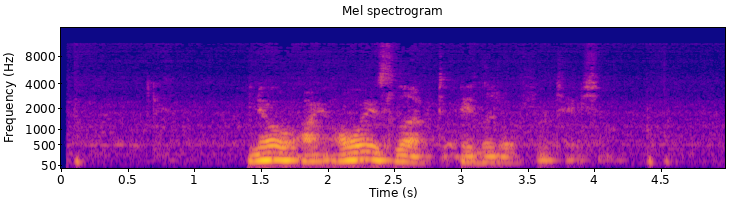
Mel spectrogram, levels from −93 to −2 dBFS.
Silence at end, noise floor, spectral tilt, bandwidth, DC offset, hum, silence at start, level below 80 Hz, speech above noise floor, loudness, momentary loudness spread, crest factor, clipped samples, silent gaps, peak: 0.4 s; -54 dBFS; -9 dB/octave; 11 kHz; under 0.1%; none; 0.1 s; -60 dBFS; 29 dB; -25 LUFS; 26 LU; 18 dB; under 0.1%; none; -10 dBFS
